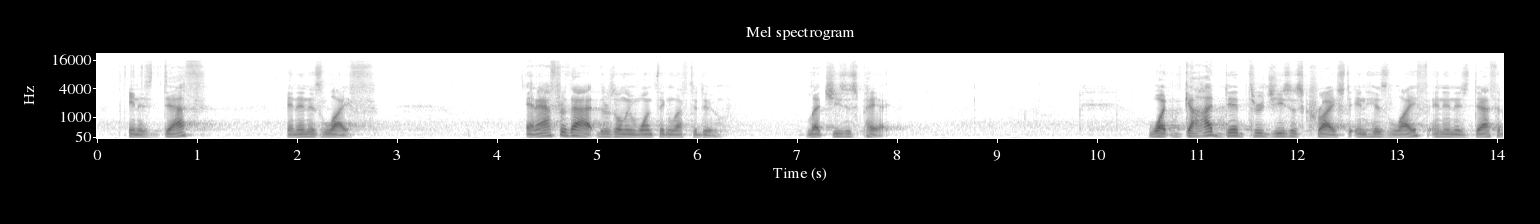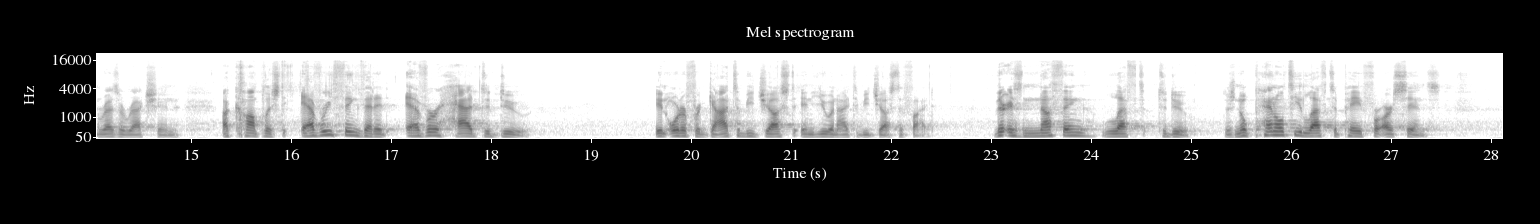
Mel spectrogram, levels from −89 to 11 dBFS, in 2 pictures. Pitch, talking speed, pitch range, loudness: 115 Hz, 155 wpm, 105-130 Hz, -39 LUFS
